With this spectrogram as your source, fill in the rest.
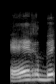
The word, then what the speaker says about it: herbe: Donc marche c'est un verbe e e s e sur son herbe et herbe donc on ne prononce pas la h mais la h est là.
